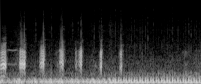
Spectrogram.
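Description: Harley-Davidson V-Rod Muscle's V-twin with Vance & Hines slip-on exhausts running steadily, heard through a microphone inside the rider's helmet. A short run of laughter comes in the first second.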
